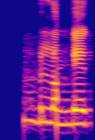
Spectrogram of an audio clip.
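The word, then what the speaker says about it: blonde: ब्लोंडे कराने गई है छोड़ा यार। वो ब्लोंडे नहीं ब्लोंड होता है।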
